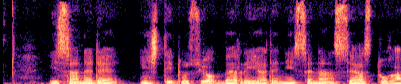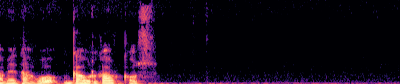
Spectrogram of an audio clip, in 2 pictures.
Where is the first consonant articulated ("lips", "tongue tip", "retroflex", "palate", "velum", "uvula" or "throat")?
tongue tip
